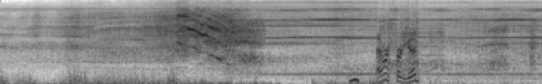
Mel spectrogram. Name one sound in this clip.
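A toy car's electric motor whines as it speeds along the road.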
